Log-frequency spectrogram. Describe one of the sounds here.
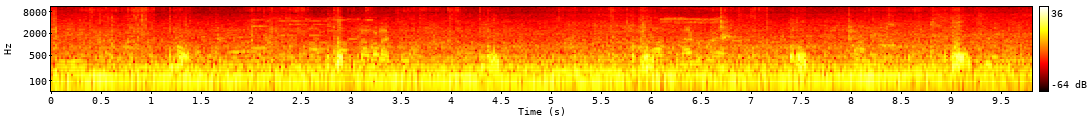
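A metal scoop clanks against the inside of a metal pot.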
